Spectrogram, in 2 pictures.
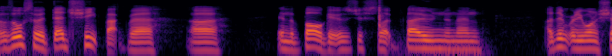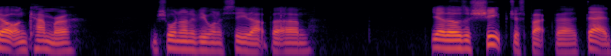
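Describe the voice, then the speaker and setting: Pausing long and often, a man at medium pitch speaks with ordinary pitch variation in a dry, close sound with no echo. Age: 20s. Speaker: outdoor vlogger. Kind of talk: casual talk to camera. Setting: outdoors.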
